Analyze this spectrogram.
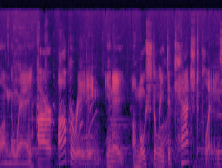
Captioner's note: none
